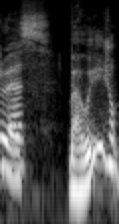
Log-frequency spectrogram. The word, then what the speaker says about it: Paribas: On prononce le S. Paris-Basse.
